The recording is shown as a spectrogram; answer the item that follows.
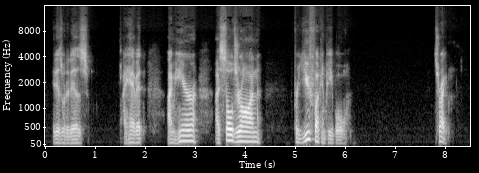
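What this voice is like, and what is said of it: Slightly off, sick-sounding voice. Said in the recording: “My voice sounds a little bit off tonight ... I am on day 5 of the flu”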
